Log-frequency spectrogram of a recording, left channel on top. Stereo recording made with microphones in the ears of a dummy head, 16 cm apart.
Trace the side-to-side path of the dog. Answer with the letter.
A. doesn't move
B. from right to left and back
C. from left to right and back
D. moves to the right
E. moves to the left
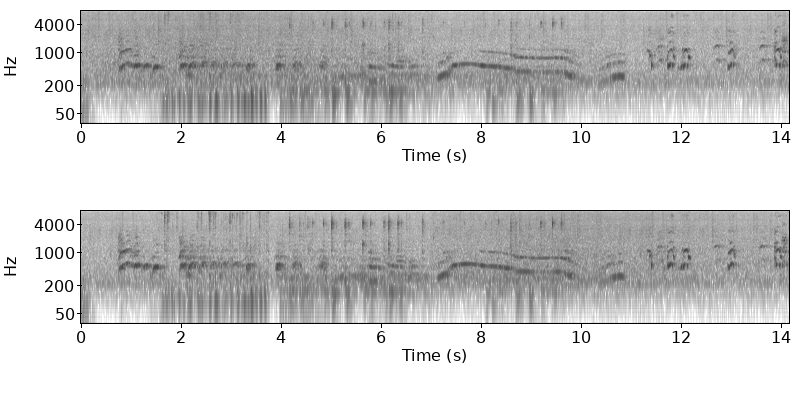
A.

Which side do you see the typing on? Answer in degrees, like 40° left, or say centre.
60° right.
